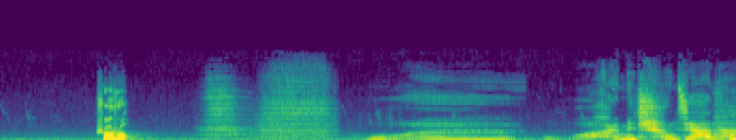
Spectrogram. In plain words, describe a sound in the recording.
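A young man speaks softly and hesitantly.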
